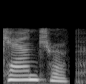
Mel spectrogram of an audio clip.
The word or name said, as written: cantrip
